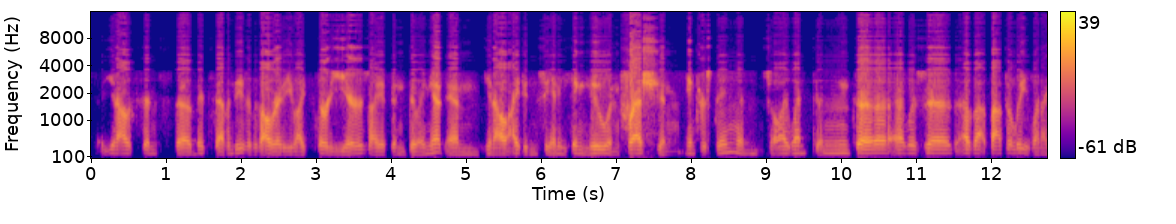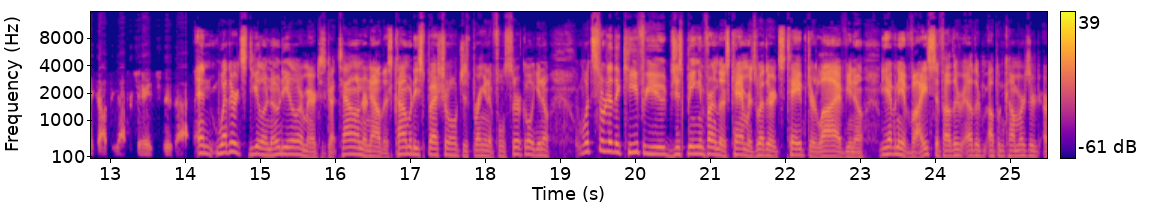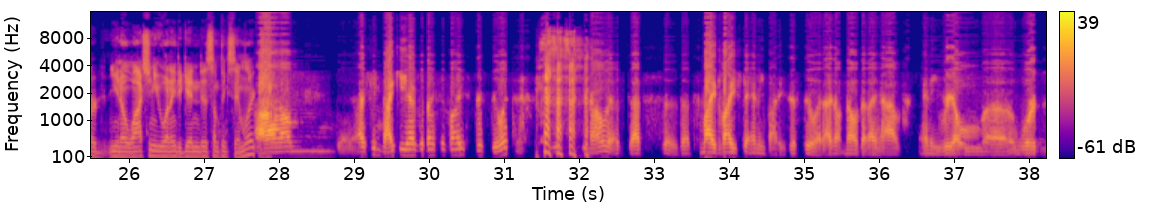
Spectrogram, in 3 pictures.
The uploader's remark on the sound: when he called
